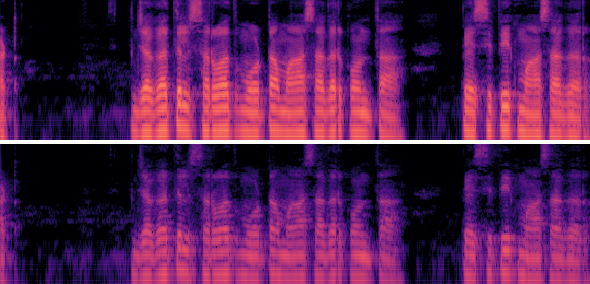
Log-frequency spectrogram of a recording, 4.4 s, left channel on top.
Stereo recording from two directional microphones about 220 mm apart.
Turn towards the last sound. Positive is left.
turn(degrees=50)  # may be behind; listen again after turning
